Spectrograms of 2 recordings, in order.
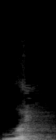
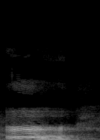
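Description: First: The sound is short and clipped. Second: The sound is drawn out like a vowel. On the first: The speaker calls it right. "R should be a shorter sound" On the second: The speaker calls it wrong. "not ER"

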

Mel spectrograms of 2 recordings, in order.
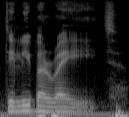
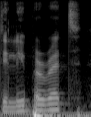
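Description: First: The last syllable is a full 'rate'. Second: The last syllable is a short, weak 'rit'. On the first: It is a verb: to consider carefully. "As a verb" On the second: It is an adjective: done on purpose, careful and slow. "As an adjective"

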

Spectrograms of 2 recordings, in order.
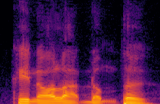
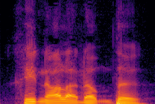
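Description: Both takes have the same delivery.

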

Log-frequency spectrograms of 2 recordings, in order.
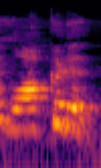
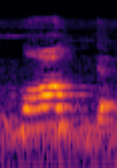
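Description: First: The ending is said as an extra syllable. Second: The ending is a short t sound. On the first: The speaker calls it wrong. "You should not say walked" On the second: The speaker calls it right. "it's walked"

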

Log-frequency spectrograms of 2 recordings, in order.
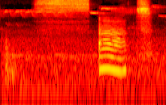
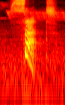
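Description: First: The word is said slowly in separate sounds. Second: The word is said quickly as one sound. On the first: "First, I'll say the sound slowly" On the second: "Let's try and say it quickly"

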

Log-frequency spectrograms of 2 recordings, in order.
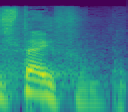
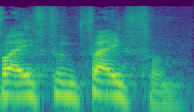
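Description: First: The middle consonant is a TH sound. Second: The middle consonant is an F sound.

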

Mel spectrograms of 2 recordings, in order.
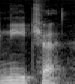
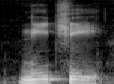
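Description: First: The name is said with a German-sounding pronunciation. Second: The name is said with an American-sounding pronunciation. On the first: "I'm used to sort of saying it in a more Germanic way" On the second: "A lot of Americans pronounce it like Nietzsche, Nietzsche. ... that's sort of the Americanized version"

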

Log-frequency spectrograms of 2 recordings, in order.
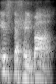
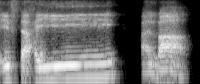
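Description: First: The two words run together without a pause. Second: There is a pause between the two words. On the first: The speaker calls it right. "Nak baca non-stop" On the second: The speaker calls it wrong. "Okey, nampak berhenti"

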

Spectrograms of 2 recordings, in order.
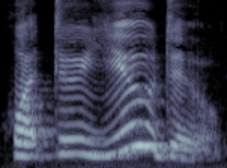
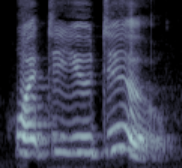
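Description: First: The stress falls on the word 'you'. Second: The stress falls on the final word 'do'. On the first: The speaker is asking the same question back. "And when she asks me, it's" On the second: The speaker is asking the question first. "When I ask her, it's"

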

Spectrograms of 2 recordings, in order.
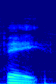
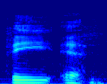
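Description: First: The word is said as one syllable. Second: The word is stretched into two syllables. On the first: "you have only one syllable" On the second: "We say faith, fi-ith ... We have two syllables"

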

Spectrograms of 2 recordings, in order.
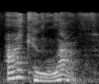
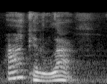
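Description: Both takes have the same delivery.

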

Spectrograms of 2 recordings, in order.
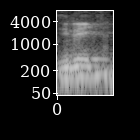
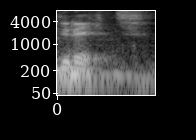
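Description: First: The word ends without a final t sound. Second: The word ends with a clear final t sound. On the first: The speaker calls it wrong. "Direkt değildir arkadaşlar" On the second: The speaker calls it right. "Sonunda T var"

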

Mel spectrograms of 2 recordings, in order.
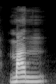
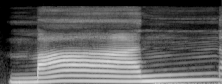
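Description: First: The vowel is cut very short. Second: The vowel is held long. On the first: The speaker calls it wrong. "되게 짧게 만 하고" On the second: The speaker calls it right. "충분히 아 소리를 길게 내주셔야"

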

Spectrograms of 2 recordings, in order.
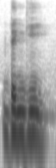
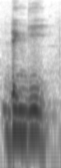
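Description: No difference in how they are said.

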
